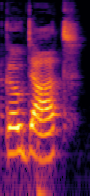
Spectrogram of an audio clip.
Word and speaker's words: Godot: How do you say Godot's name? Asked and answered. Question two. – Well, it's not Godot. It's Godot.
